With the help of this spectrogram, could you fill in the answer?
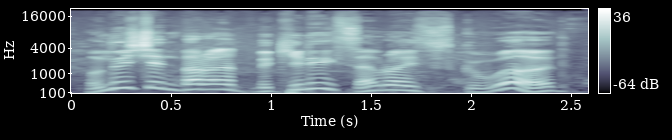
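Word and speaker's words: Onechanbara: Bikini Samurai Squad: I've heard this title pronounced in many different ways, but as long as you say it like Onishin Bara Bikini Samurai Squad, you will be correct.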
